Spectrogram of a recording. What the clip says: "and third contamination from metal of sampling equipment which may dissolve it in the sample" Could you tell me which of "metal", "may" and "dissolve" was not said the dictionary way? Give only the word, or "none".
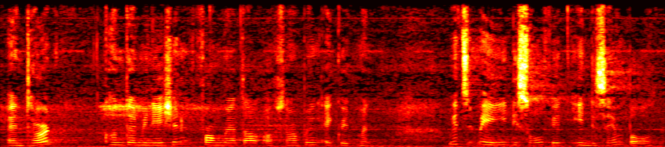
dissolve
